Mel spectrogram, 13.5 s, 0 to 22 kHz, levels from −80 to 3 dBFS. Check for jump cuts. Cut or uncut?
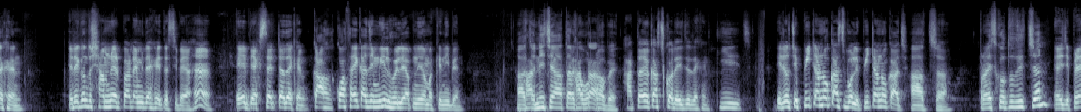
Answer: uncut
